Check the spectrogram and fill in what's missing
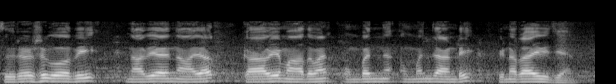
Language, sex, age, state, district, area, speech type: Malayalam, male, 60+, Kerala, Idukki, rural, spontaneous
